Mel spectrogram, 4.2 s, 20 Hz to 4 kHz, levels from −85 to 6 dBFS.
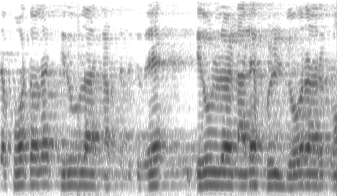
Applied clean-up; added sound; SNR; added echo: none; none; none; reverberation time 2.8 s.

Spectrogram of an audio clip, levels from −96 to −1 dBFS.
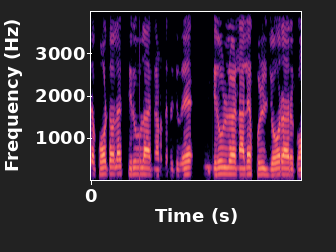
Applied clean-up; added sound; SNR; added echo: none; none; none; none.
